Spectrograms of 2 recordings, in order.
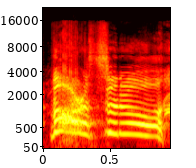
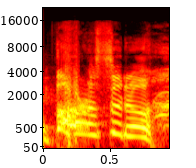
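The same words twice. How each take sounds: First: Imitating a loony Arsenal shout; mock fan yell. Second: Arsenal shouted high and loud like a crazed fan; mimicking his mate's mad Arsenal shout; mock fan yell. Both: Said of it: "sitting there like a complete lunatic".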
